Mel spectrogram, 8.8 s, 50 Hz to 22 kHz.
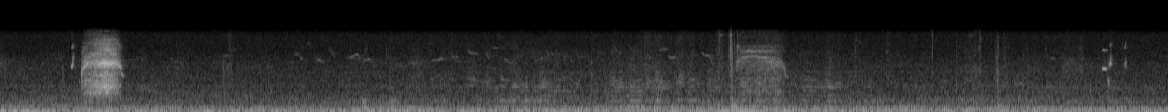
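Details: Eurasian eagle-owl recorded below its nest site in the Eifel on 31 May 2020; one loud, harsh rasping hiss lasting about half a second, then a fainter second hiss near the end, over a steady low rumble.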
